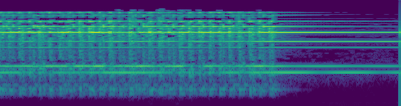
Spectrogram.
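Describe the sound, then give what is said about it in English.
An old-fashioned telephone bell rings once, a loud, rapid metallic trill lasting just over a second, then its tones hum and fade out. No voices accompany it. “And at that point, literally a couple seconds later after feeling that way, the phone rang.”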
